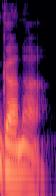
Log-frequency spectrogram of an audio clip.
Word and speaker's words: gonna: The first syllable is stressed, gun, and the second syllable unstressed, Gonna.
